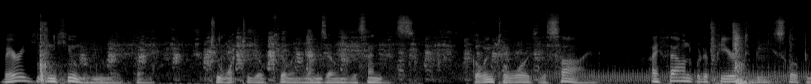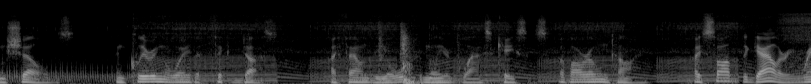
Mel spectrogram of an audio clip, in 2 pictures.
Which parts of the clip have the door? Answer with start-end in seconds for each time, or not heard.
0.3-1.3, 7.1-8.0, 11.8-12.8.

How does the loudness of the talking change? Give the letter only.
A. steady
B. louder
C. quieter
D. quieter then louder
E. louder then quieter
A.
